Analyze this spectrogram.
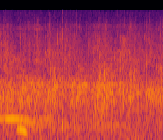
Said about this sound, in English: By the way, can we give a hand clap to his parents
